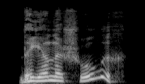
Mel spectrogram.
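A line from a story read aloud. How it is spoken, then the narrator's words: Bewildered speech. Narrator (Russian): растерянно проговорил он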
